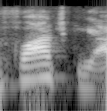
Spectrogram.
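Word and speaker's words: flaczki: I have an Polish soup called flotchki. Is that how you pronounce it correctly? – Flotchki? Oh, yeah. Flotchki. That means intestine.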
